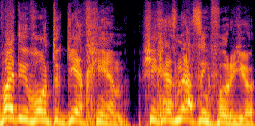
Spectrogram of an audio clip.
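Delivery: gangster tough-guy voice, very high. Asked for a taste of the video game voices: tough guy voice. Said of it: "give me a taste. Tough guy".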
